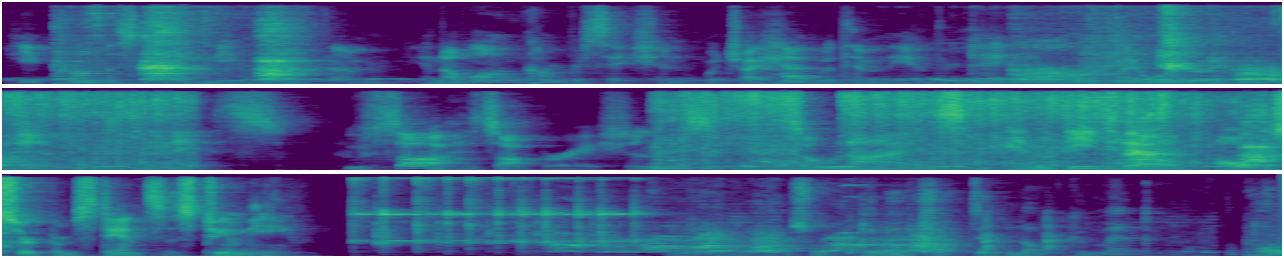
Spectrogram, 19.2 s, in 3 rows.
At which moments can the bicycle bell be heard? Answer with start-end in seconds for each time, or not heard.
14.6-16.1.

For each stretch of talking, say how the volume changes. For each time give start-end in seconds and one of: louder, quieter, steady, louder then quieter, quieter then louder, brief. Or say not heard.
0.1-14.4 louder
16.7-19.1 brief.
